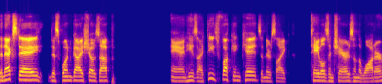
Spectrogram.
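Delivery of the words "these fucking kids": acted angry, irritated outburst, pitched up and pissed off. Retelling a movie scene where a guy finds a mess: imitating someone pissed off. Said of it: "he's all pissed".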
